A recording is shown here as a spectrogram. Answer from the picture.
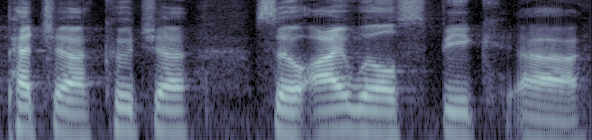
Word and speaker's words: Pecha Kucha: Petra Kucha or Pachuca I say petrikucha that is the bastardized Americanized version of it it's really Pacha uh but it's phonetically it's two separate words it looks like pecha Kucha so I will speak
